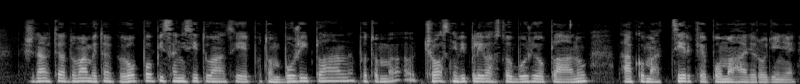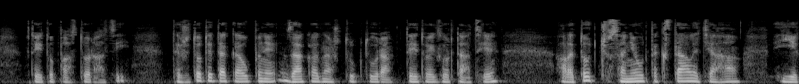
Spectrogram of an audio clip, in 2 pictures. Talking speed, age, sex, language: 160 wpm, 30-49, male, Slovak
